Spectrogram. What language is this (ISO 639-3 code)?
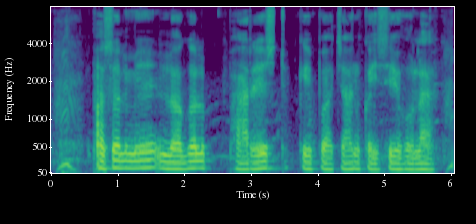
bho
